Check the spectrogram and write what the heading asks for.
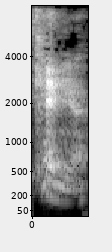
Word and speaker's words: Kenya: But yeah, it's Kenya. – I didn't even know that was racist. – It is the colonial pronunciation of the nation. So it's like still saying Peking instead of Beijing.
